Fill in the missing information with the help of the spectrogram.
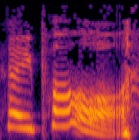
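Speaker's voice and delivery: imitating a bad Southern accent. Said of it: "those very iconic Southern accents".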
